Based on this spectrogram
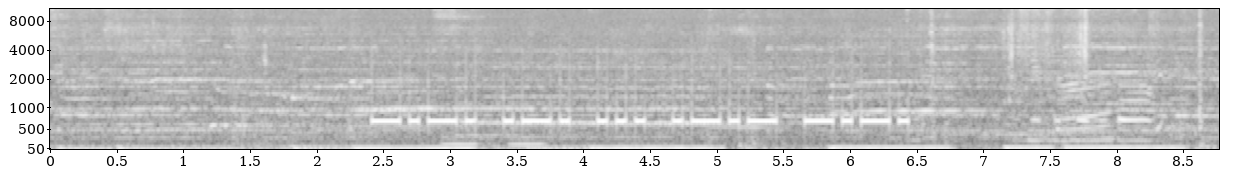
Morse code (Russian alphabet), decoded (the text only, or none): ЦРСЯЦ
